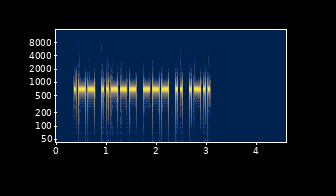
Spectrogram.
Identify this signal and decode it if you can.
Morse code, heard as a keyed tone, about 26 wpm, 700 Hz. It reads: W2OIL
